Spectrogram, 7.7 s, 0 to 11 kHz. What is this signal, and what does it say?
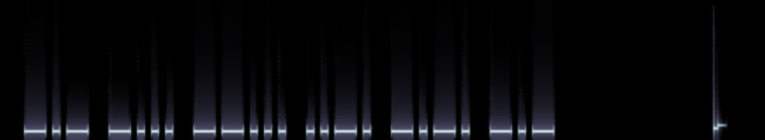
Morse code, heard as a keyed tone, about 17 wpm, 700 Hz. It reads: KB7FCK
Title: USA Callsign DE Callsign - 6 Characters - 17wpm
